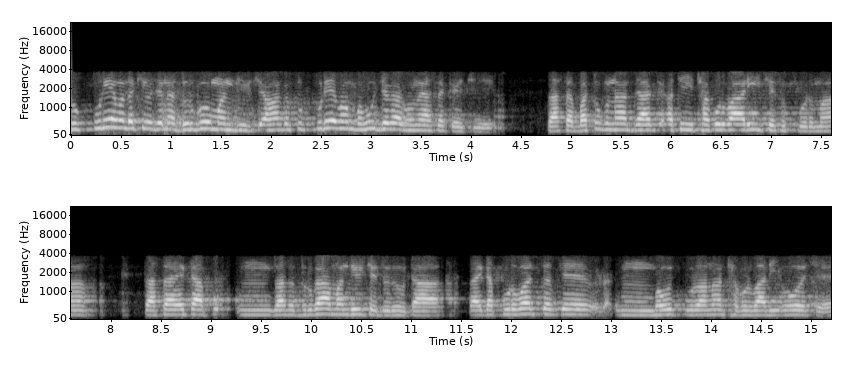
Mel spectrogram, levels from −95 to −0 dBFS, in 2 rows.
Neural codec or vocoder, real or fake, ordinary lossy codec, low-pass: none; real; none; 3.6 kHz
